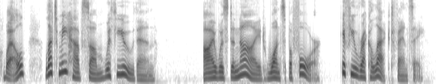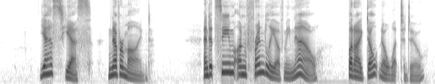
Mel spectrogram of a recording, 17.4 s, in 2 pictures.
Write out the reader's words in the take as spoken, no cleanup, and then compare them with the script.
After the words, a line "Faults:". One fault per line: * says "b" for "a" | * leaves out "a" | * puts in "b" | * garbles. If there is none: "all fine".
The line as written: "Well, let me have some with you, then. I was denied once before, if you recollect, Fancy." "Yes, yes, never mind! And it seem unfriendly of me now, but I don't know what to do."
"Well, let me have some with you, then. I was denied once before, if you recollect, Fancy." "Yes, yes, never mind! And it seem unfriendly of me now, but I don't know what to do."
Faults:
all fine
